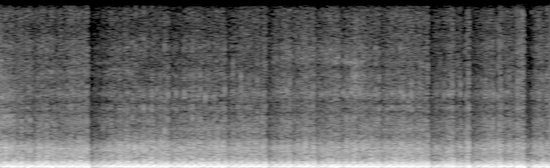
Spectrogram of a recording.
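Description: Victory Jackpot's V-twin engine running steadily as the motorcycle cruises along the road.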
